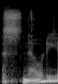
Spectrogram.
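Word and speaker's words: Snody: first design with a Custom Knife Maker Mike snowy I'm sure I pronounced that wrong it's s n o d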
